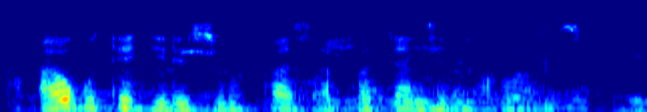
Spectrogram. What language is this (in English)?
Kinyarwanda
